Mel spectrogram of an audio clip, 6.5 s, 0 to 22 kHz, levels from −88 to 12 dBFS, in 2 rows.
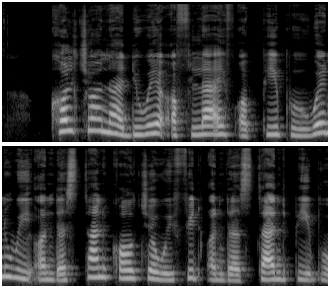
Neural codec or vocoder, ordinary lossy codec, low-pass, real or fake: none; none; none; real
